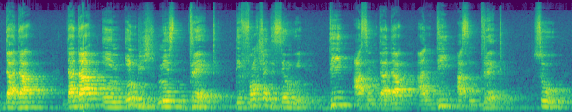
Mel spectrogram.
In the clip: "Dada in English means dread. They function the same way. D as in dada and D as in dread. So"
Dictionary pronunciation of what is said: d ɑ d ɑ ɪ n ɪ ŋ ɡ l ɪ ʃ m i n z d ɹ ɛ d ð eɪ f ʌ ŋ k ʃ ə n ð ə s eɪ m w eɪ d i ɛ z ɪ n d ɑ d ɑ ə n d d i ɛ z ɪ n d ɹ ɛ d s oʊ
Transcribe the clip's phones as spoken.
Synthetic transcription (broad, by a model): d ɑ d ɑ ɪ n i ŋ ɡ l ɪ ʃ m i n s d ɹ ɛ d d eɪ f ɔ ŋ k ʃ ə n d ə s eɪ m w eɪ d i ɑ s ɪ n d ɑ d ɑ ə n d d i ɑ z ɪ n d ɹ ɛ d s oʊ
